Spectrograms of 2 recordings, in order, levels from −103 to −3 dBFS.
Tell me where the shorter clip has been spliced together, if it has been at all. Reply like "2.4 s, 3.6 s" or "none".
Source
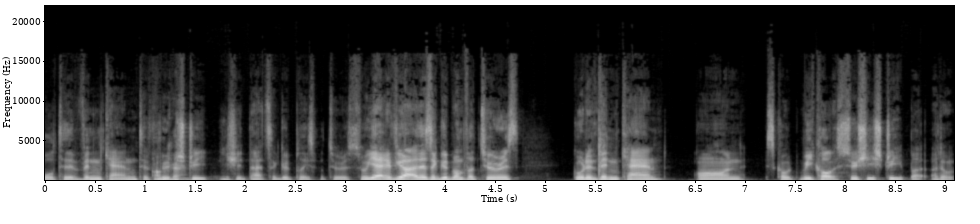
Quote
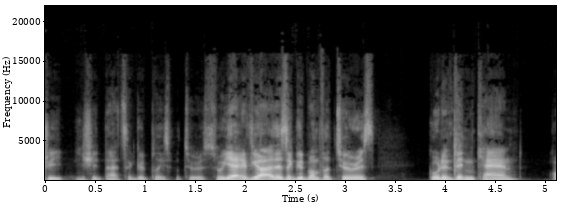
none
